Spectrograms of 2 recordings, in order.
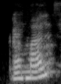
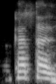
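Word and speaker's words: קטל: Entonces, ¿cómo se pronuncia esto? Catal. Catal. Catal, efectivamente.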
